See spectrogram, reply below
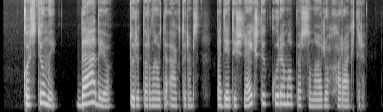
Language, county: Lithuanian, Kaunas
